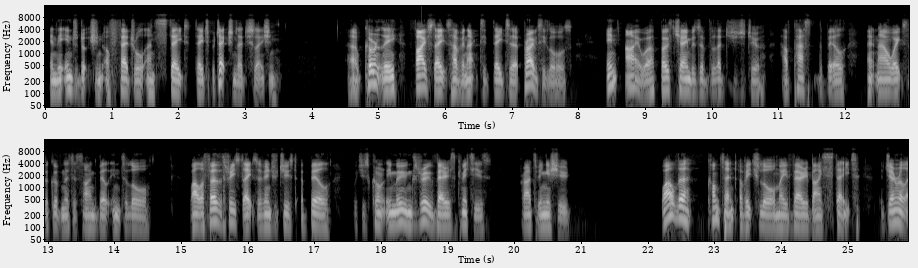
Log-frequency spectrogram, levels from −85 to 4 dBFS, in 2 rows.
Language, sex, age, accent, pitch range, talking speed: English, male, 50-69, British, 100-120 Hz, 170 wpm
